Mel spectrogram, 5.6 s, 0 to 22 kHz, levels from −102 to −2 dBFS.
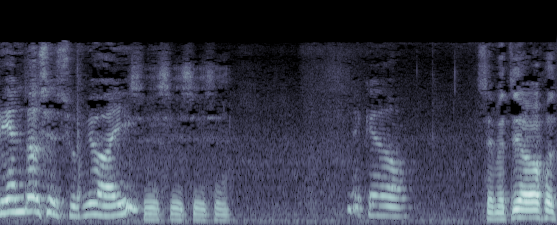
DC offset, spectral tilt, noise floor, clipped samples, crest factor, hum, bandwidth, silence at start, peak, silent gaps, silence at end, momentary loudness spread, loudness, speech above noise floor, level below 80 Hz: under 0.1%; -6 dB/octave; -53 dBFS; under 0.1%; 18 dB; none; 11 kHz; 0 s; -8 dBFS; none; 0 s; 19 LU; -26 LUFS; 29 dB; -58 dBFS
